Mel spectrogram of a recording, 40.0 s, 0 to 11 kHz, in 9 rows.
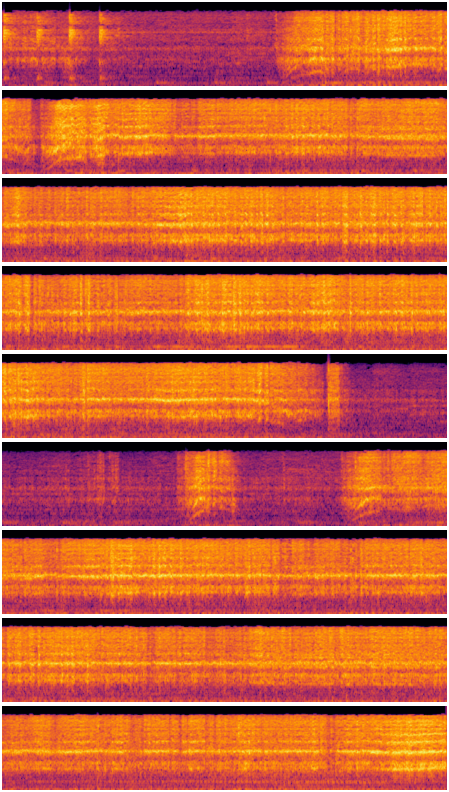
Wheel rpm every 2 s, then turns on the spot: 20, 120, 160, 230, 220, 230, 230, 230, 230, 230, 60, 10, 40, 210, 230, 230, 220, 220, 230, 230.
22-24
